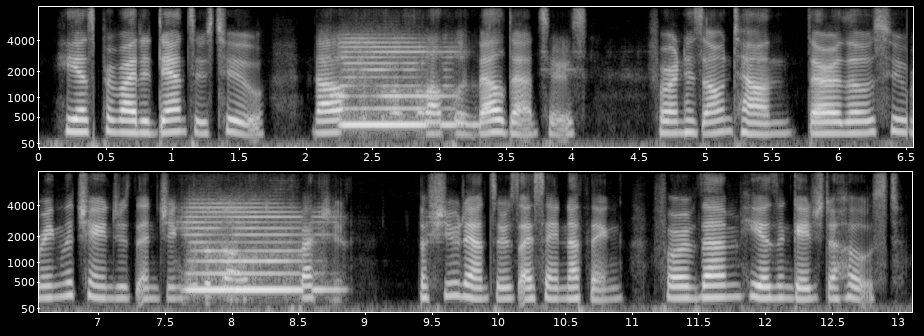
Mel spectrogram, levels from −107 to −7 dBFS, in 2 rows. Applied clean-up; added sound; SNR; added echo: neural diffusion model UNIVERSE++.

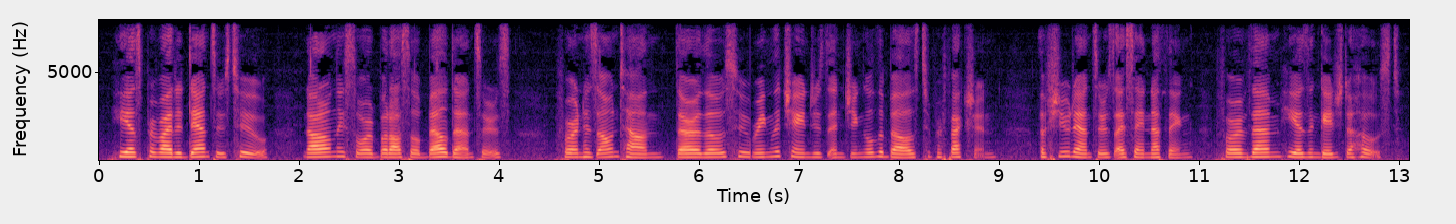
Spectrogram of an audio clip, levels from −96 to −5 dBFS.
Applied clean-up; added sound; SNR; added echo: none; none; none; none.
